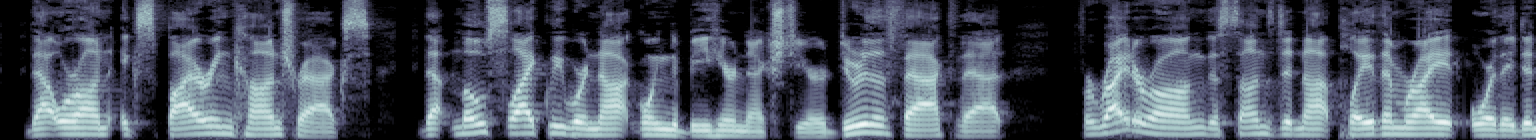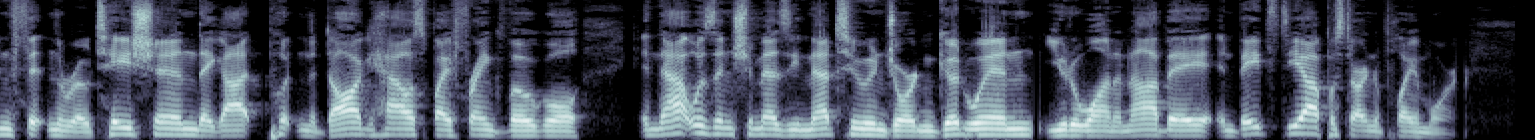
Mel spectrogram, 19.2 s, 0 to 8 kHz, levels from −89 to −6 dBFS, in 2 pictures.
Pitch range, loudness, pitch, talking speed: 110-130 Hz, -19 LUFS, 125 Hz, 205 wpm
